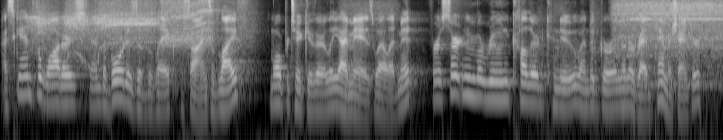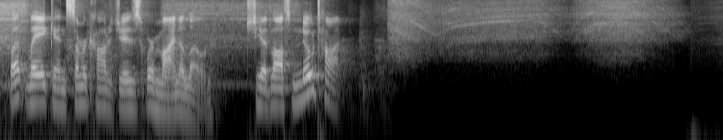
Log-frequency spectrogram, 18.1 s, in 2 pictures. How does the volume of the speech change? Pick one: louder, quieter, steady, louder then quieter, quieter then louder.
steady.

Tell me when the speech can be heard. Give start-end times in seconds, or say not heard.
0.0-13.3.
